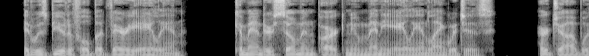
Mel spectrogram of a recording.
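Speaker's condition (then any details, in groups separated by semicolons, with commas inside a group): No condition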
